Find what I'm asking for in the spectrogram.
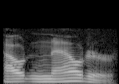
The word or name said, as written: out-and-outer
